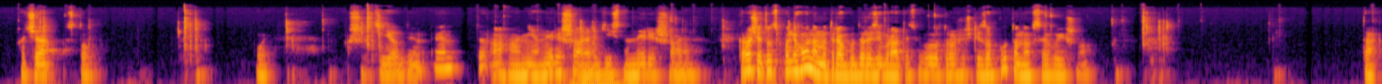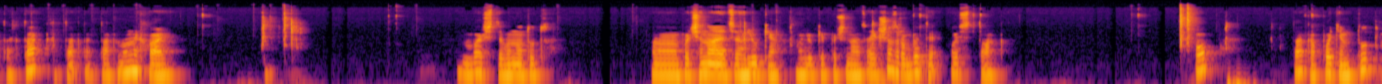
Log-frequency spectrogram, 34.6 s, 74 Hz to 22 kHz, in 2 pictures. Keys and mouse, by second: 0.9 shift+click, 2.3 shift+e, 2.5 shift+e, 2.6 1, 3.7 j, 4.6 shift+e, 7.4 ctrl+z, 9.9 ctrl+z, 11.6 click, 11.8-14.5 middle drag, 12.2 g, 14.6 g, 14.6 alt+z, 14.6-19.8 alt+middle drag, 19.8 click, 19.9-34.5 middle drag, 21.0 g, 28.3 k, 33.3 2.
